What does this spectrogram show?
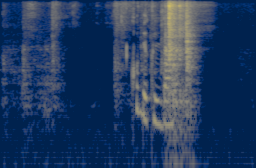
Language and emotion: Russian, neutral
